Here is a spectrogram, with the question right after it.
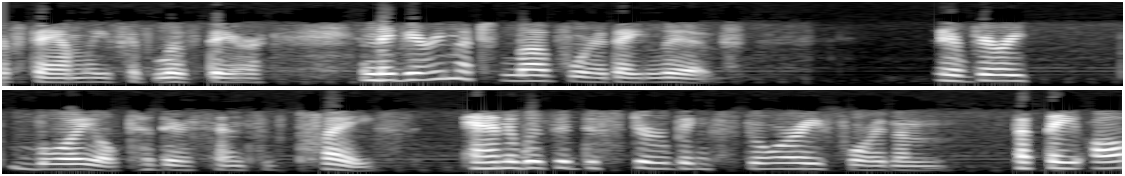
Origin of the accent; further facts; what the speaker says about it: California, United States; And I was born in Los Angeles. I grew up in California.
